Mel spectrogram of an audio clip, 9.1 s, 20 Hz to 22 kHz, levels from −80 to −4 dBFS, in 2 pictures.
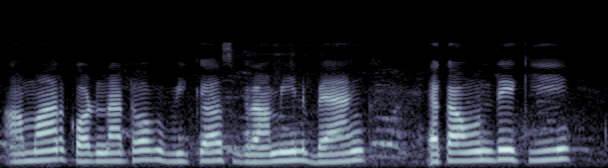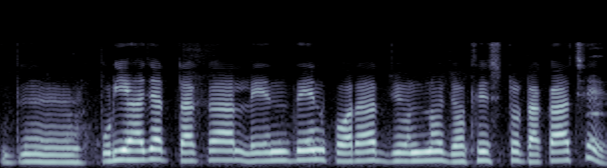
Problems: constant background noise, background conversations at intervals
